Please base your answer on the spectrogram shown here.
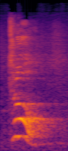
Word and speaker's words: throw: Last word के pronunciation में this word is throw. O. The last sound is coming O. And here what I am saying through. The last sound is U.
